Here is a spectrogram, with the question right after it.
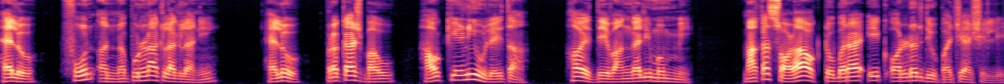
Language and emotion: Goan Konkani, neutral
